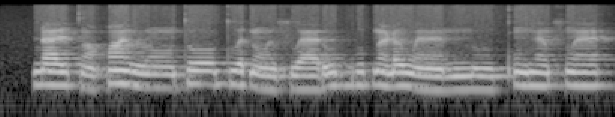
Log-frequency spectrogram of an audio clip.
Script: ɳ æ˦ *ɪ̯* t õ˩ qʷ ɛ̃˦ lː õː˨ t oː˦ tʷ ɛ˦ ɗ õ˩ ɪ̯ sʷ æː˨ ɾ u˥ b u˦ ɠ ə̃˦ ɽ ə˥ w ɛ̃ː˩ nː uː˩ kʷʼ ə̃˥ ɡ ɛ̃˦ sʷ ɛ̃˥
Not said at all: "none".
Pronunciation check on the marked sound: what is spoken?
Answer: ɪ̯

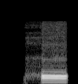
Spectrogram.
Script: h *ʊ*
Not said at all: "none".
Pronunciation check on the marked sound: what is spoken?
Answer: ʊ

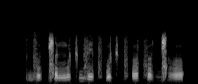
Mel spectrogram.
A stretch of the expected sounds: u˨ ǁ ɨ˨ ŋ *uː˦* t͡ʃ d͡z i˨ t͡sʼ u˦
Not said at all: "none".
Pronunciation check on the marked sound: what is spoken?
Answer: u˦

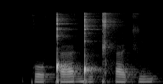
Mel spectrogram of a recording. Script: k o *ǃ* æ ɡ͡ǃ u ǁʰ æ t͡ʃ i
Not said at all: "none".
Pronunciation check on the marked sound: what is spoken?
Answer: ǃ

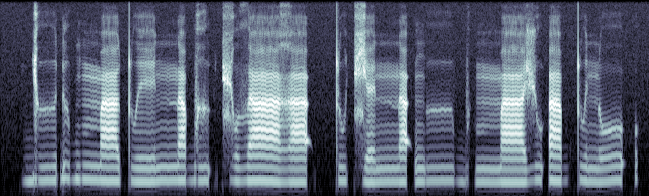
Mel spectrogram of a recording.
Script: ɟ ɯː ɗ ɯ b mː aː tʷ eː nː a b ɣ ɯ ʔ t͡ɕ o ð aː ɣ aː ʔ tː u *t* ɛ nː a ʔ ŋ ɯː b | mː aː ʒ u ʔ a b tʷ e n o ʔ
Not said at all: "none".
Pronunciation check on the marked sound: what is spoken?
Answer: t͡ɕ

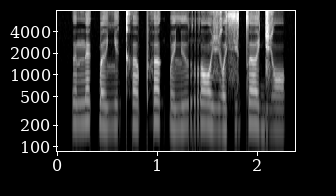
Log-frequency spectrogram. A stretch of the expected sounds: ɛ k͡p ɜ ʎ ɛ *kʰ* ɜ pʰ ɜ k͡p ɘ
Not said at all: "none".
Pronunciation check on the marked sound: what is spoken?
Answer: kʰ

